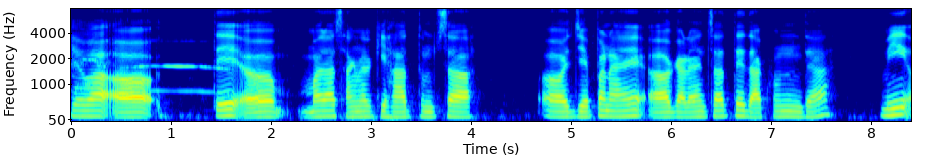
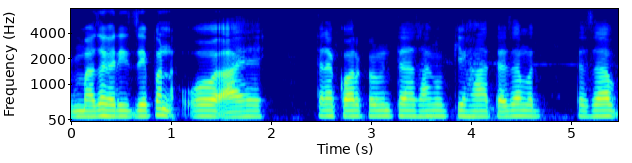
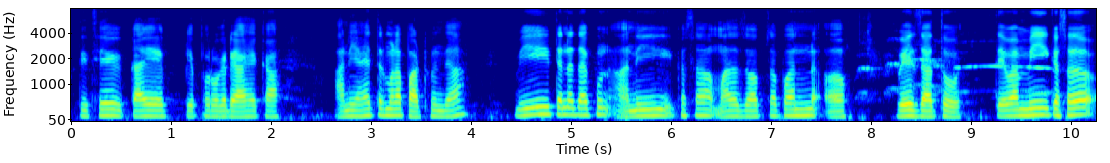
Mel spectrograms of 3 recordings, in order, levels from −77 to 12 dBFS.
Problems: constant background noise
